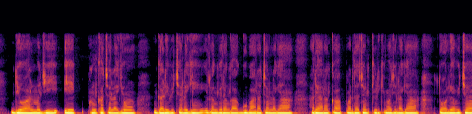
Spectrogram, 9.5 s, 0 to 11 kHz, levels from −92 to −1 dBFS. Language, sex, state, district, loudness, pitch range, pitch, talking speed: Hindi, male, Uttarakhand, Tehri Garhwal, -12 LUFS, 145-150 Hz, 145 Hz, 180 wpm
